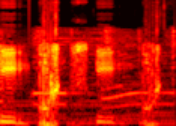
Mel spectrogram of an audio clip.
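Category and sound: animal, pig oinking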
